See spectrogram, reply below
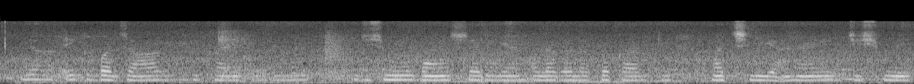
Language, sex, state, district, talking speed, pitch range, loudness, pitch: Hindi, female, Chhattisgarh, Raipur, 105 wpm, 195-205 Hz, -15 LUFS, 195 Hz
